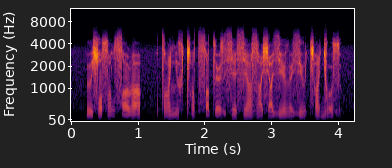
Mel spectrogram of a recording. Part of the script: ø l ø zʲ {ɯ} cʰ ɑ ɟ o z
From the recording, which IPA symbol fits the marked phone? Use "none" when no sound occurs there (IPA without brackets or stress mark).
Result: u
